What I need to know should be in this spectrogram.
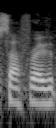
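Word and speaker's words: Šafářová: know so uh safarova she calls herself safarova but now all the umpires are calling her shivashiva have you noticed that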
